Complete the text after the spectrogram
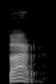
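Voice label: "par", Spanish; mekanta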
